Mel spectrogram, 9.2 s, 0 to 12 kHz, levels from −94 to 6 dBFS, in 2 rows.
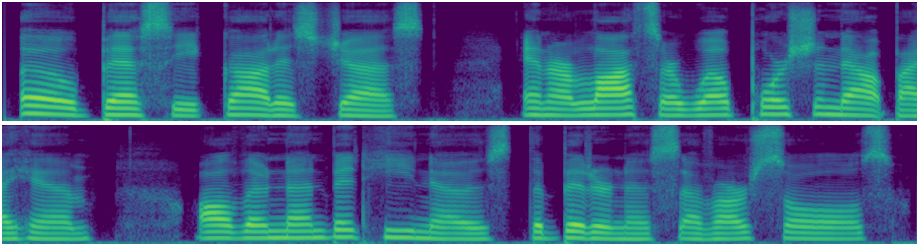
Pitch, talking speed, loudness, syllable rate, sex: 175 Hz, 155 wpm, -19 LUFS, 4.0 syllables/s, female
